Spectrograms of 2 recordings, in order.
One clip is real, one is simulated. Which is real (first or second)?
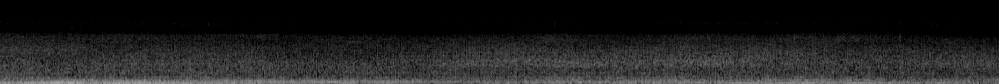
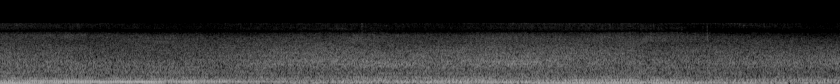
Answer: second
